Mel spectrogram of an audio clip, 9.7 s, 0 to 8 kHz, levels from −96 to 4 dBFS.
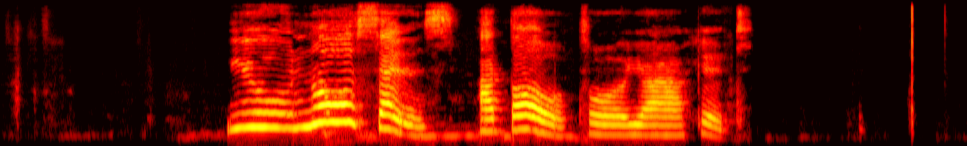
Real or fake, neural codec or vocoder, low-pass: fake; codec, 16 kHz, 4 kbps, FreqCodec, larger model; 7.2 kHz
